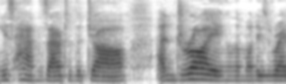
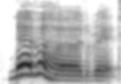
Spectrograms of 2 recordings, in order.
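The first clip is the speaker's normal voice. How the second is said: loud, blunt bear voices; three bears answer as one; loud bear chorus; 10 dB louder than usual. Acted. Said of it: "said the three bears, all together".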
